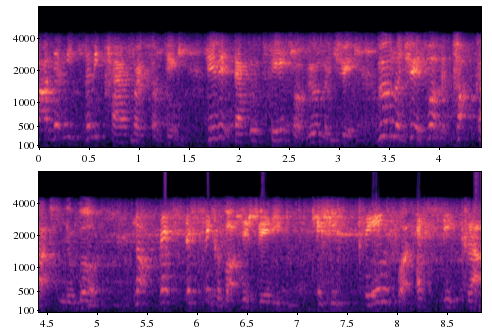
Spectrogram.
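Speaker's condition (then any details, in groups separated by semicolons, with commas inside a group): No condition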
